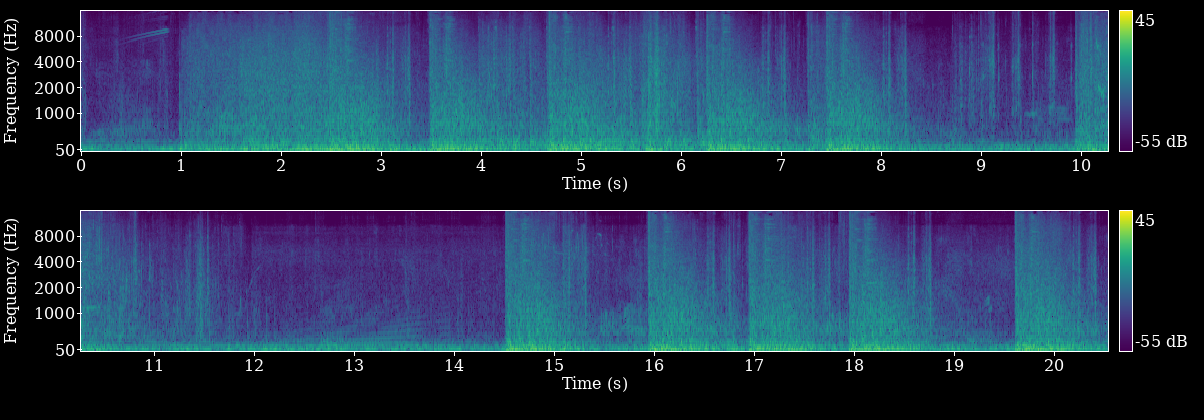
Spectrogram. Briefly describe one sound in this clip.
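Rapid gunfire rattles in repeated bursts.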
